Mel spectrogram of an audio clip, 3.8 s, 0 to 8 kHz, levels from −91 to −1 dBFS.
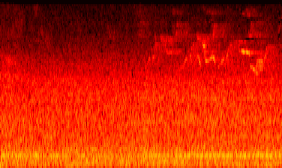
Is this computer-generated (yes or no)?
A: no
